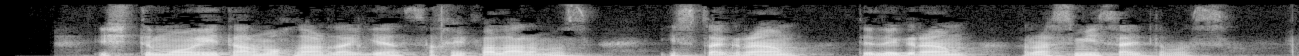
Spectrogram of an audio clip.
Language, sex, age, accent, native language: Uzbek, male, 18-24, Toshkent viloyati, Uzbek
